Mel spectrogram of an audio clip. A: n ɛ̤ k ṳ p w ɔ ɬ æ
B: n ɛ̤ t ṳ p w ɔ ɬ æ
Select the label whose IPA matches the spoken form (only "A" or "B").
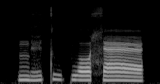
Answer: B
